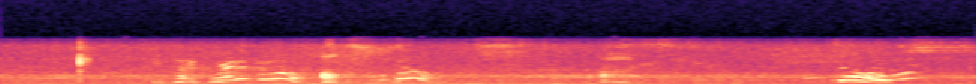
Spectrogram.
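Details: Keeshond puppies giving thin, high whimpers that slide up and down, clustered in a burst of short squeaky whines early on and another pair near the end, over a steady low hiss.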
